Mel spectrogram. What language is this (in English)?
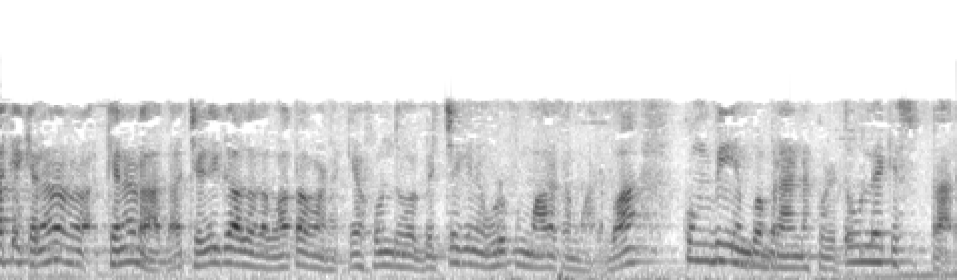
Kannada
